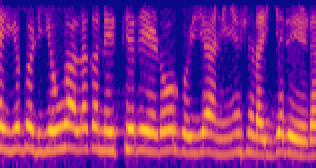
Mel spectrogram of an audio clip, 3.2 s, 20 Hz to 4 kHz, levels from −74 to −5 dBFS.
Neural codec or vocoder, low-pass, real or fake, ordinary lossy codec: none; 3.6 kHz; real; none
